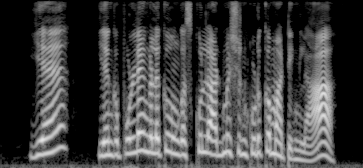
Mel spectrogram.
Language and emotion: Tamil, angry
